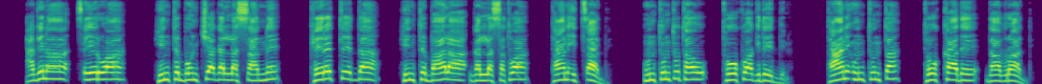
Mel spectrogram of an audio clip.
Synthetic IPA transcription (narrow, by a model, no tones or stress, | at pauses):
ʔɐɡɪnaːt͡sʼe̞ːɾʊwaː | hɪnt̪ːɛbɔnt͡ʃːɪjaːɡɐlːɐsːaːnːɛ | kʰe̞ːɾɛt̪ːe̞ːd̪ːa | hɪnt̪ːɛbaːlaːɡɐlːɐsːɐt̪ʊwaː | t̪aːnɪɪt͡sʼːaːd̪ːɛ̥ | ʔʊnt̪ːʊnt̪ːʊt̪ɐw | t̪ʰo̞ːkʊwaːɡɪd̪e̞ːd̪ːɪnɔ | t̪aːnɪʊnt̪ːʊnt̪ːɐ | t̪o̞ːkːaːd̪ɛd̪aːbʊɾaːd̪ːɛ̥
